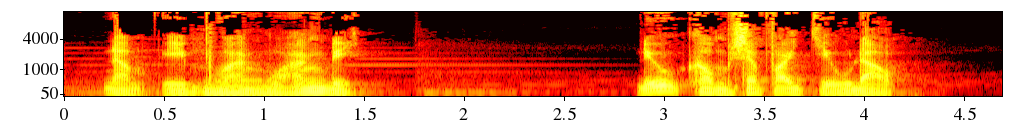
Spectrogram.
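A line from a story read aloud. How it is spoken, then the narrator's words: Cold voice. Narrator (Vietnamese): Một giọng nói lạnh lùng vang lên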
